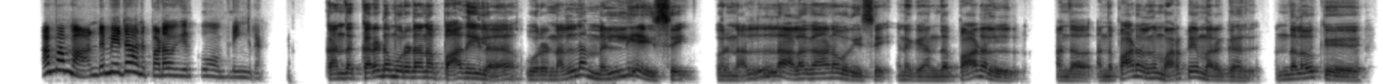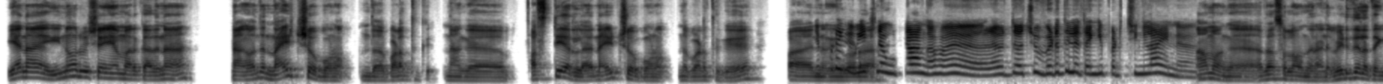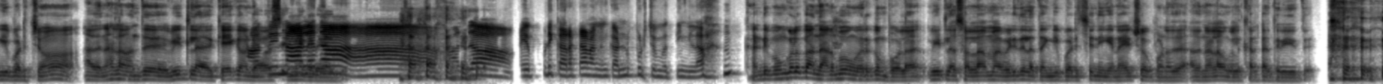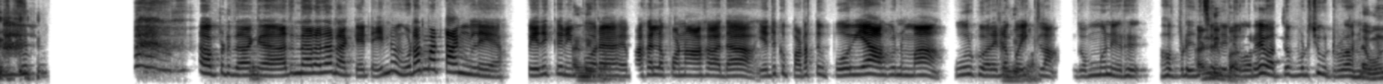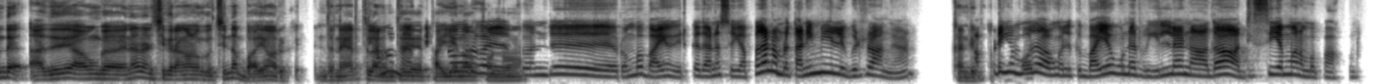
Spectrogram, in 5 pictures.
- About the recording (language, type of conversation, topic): Tamil, podcast, ஒரு பாடல் உங்களுடைய நினைவுகளை எப்படித் தூண்டியது?
- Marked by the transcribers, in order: tapping; chuckle; drawn out: "அ"; laugh; laughing while speaking: "கண்டு புடிச்சோம் பாத்தீங்களா?"; other background noise; laughing while speaking: "அப்படிதாங்க, அதுனால தான் நான் கேட்டேன், ஏன்னா உடமாட்டாங்களே"; laugh; breath; laughing while speaking: "அப்படின்னு சொல்லிட்டு ஒரே வார்த்த முடிச்சு உட்டுருவாங்க"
